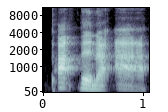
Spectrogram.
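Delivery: ordinary delivery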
